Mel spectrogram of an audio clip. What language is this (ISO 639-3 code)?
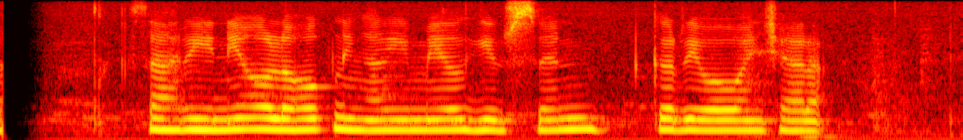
sun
